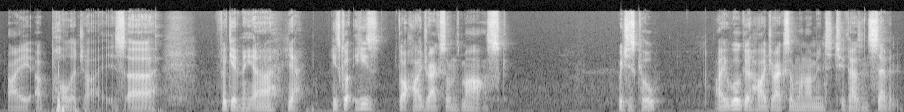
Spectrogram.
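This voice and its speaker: Man, slow toy review, rambling, restarts, dim room, camera on his hands. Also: medium pitch, fairly bright tone. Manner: rambling, halting, with many restarts and fillers.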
